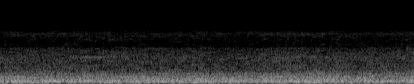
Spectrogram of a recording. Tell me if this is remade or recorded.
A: remade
